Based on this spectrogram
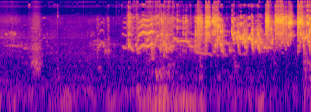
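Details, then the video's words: After a near-quiet start, pet budgerigars of a family group break into loud high chirps and rapid warbling chatter for the second half. "Cute Budgies Chirping Sounds"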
